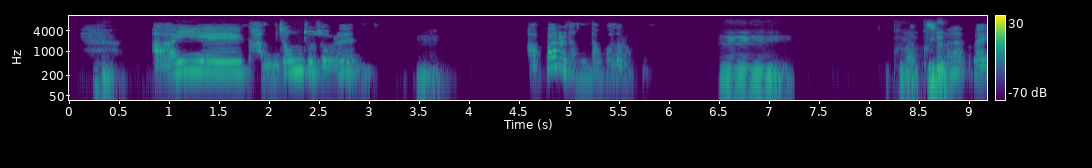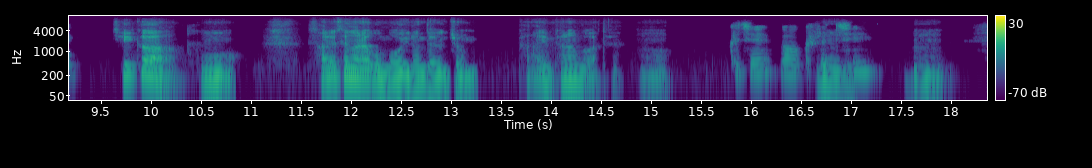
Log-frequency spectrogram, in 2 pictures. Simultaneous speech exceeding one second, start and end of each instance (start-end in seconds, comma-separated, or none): none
